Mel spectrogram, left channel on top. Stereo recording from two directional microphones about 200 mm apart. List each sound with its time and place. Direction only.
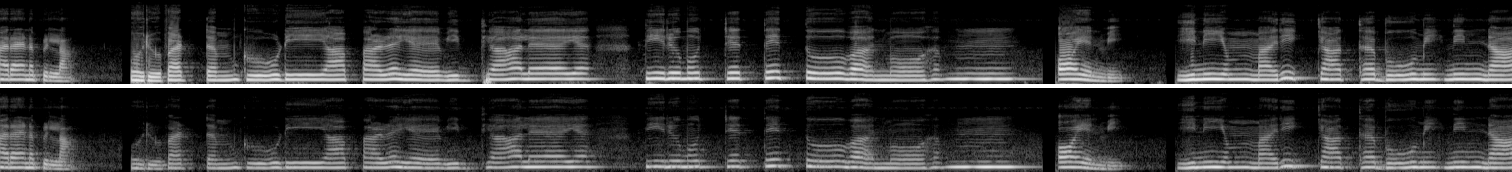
0.0 s a woman's voice: 15° left (ahead or behind)
1.4 s speech: 45° left (ahead or behind); by 10.2 s 30° left (ahead or behind)
10.6 s a sound: 30° left (ahead or behind)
